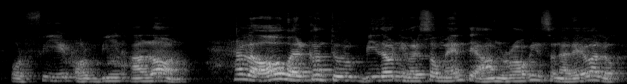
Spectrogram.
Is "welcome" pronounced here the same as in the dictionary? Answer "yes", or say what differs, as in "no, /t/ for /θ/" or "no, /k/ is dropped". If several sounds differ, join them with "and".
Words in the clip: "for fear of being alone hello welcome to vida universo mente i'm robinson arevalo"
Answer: yes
